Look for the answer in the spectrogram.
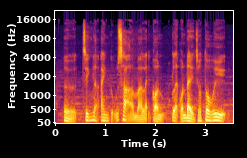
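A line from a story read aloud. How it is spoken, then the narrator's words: Sulky mutter. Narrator (Vietnamese): Tiểu Lý bĩu môi lẩm bẩm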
